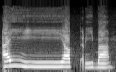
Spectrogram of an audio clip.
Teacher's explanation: Jadi cara membacanya itu dimasukkan atau dileburkan, tidak dibunyikan an-nya ya, tapi langsung otomatis ke ya · Itu apabila nun mati atau tanwin bertemu dengan salah satu huruf idgham biguna, maka cara membacanya yaitu dileburkan atau dimasukkan bunyi hurufnya dengan berdengung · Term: idigam bigunah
